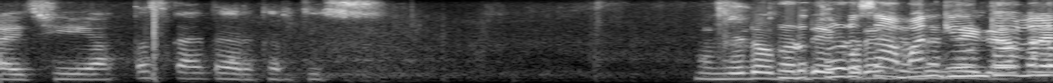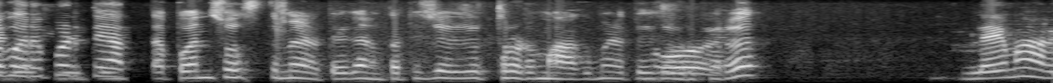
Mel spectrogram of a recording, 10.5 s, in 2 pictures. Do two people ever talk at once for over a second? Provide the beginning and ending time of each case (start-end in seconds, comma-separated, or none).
3.9-5.8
